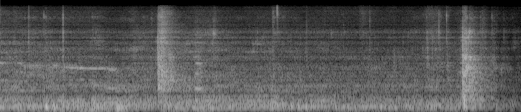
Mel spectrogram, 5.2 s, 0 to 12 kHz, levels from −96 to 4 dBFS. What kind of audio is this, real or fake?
fake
